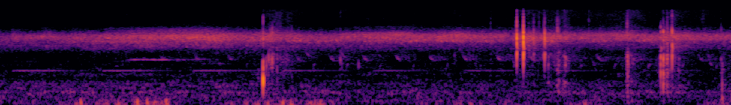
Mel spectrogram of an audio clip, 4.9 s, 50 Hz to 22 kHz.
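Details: Cicadas recorded in 2016 during mating, a steady high-pitched droning chorus running unbroken throughout, with scattered sharp clicks and rustling bursts near the middle and end, and faint low rumbling below.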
